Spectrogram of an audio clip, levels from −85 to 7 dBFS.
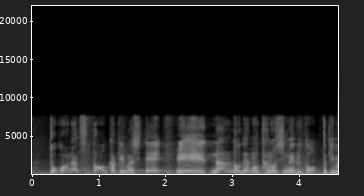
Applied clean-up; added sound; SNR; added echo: none; Subway, metro, underground; 13 dB; none.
